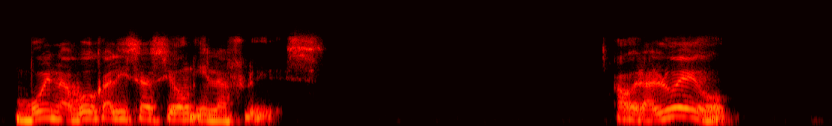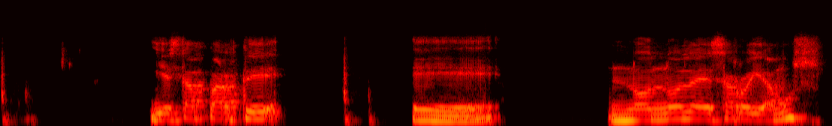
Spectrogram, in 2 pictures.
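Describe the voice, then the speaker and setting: A man's voice: fairly high pitch, gravelly, muffled recording. A man teaching a class, who repeats key phrases and calls on students by name. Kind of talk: online class lecture.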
